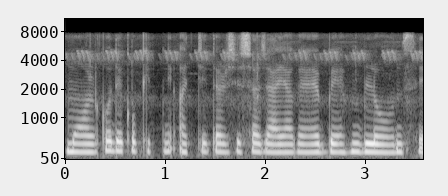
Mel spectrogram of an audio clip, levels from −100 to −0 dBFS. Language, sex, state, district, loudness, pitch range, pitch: Hindi, female, Tripura, Unakoti, -16 LUFS, 190-210 Hz, 200 Hz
